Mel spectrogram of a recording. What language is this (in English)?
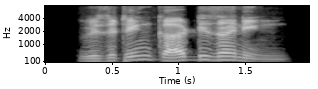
Bangla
